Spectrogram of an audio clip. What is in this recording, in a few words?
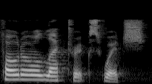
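"Photoelectric switch", English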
